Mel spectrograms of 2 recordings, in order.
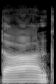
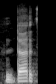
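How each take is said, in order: First: The vowel is a long aa sound. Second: The vowel is a short uh sound. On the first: The speaker calls it right. "बड़ा आ की मात्रा" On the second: The speaker calls it wrong. "डर्क नहीं"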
